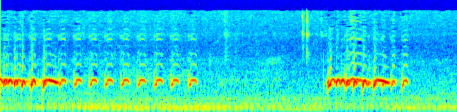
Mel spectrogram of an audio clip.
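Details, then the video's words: Zebra dove of local stock, played to provoke rival birds. A quick series of about a dozen short, bubbling coos, then silence, then another fast burst of rolling notes over low rumbling noise. "Masteran Pancingan Perkutut Lokal Super Gacor Bikin Lawan Nyaut Dan Langsung Emosi"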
